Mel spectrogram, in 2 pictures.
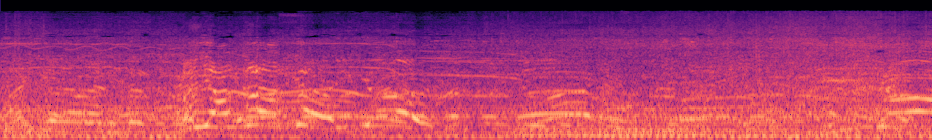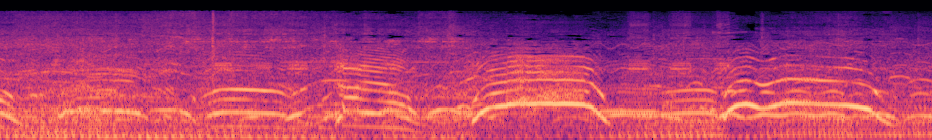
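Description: A large outdoor crowd shouts and cheers excitedly.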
